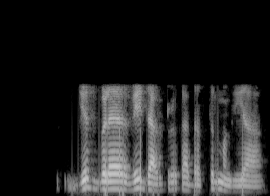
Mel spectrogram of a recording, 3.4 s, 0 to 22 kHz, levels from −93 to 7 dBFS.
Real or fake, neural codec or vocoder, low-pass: real; none; 3.6 kHz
